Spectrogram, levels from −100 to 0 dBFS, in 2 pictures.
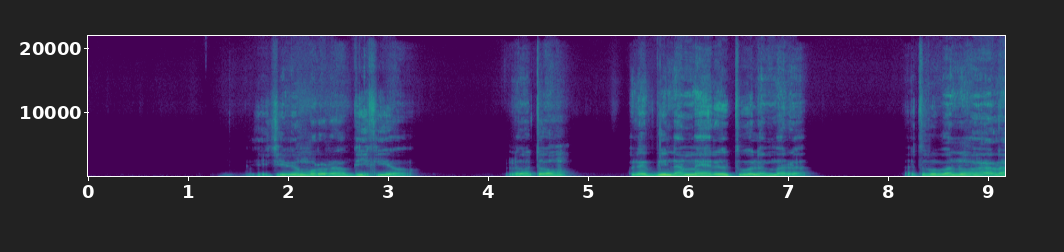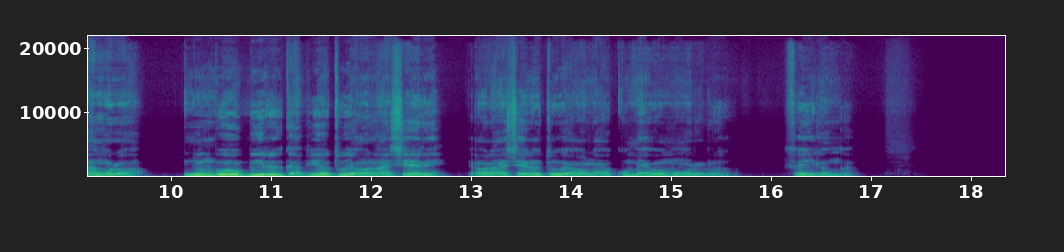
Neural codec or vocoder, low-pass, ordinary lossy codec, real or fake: vocoder, 44.1 kHz, 128 mel bands, Pupu-Vocoder; none; none; fake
